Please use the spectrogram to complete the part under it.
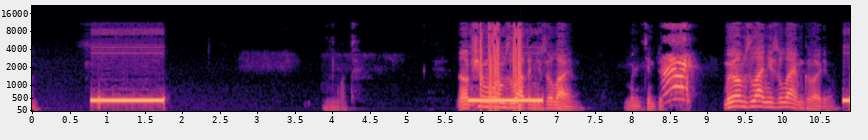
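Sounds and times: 
telephone dialing tone calling the telephone exchange: 0:00.8 - 0:01.8
speech: 0:05.7 - 0:07.3, 0:07.9 - 0:10.8.

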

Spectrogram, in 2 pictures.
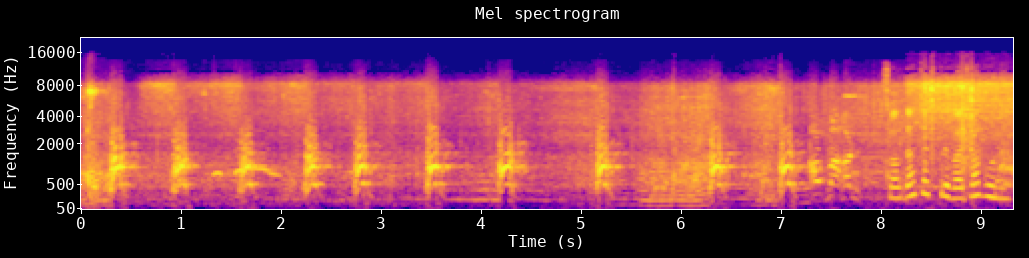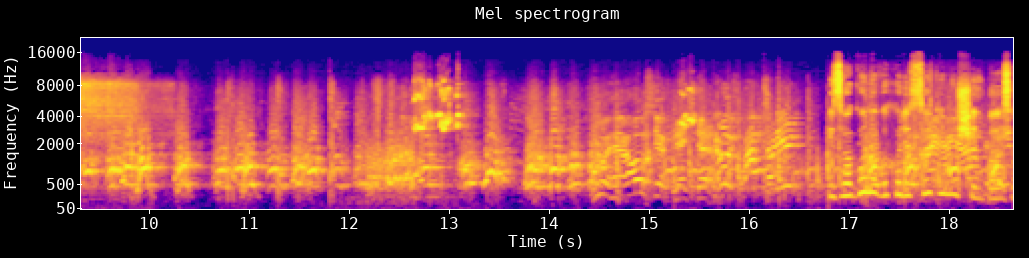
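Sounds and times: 
German shepherd dogs barking on a station platform: 0:00.1 - 0:07.5, 0:09.3 - 0:15.5, 0:17.4 - 0:18.6
speech: 0:08.1 - 0:09.5, 0:16.9 - 0:18.6.

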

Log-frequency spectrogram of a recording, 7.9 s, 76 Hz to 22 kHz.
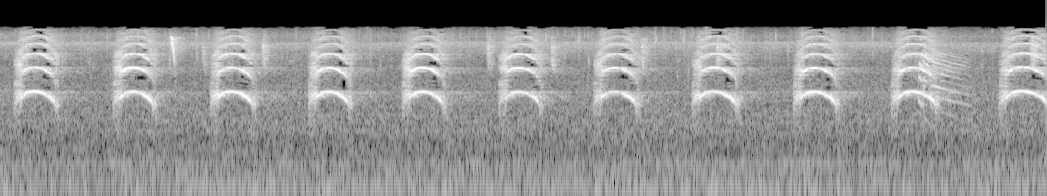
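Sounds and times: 
limpkin Aramus guarauna strident call: 0:00.1 - 0:07.8.

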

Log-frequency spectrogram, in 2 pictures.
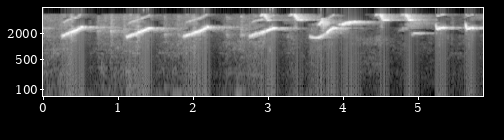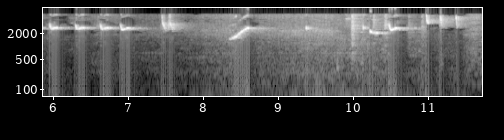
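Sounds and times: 
starling song with slurred whistles chirpy notes and rising whistle: 0:00.2 - 0:11.6.

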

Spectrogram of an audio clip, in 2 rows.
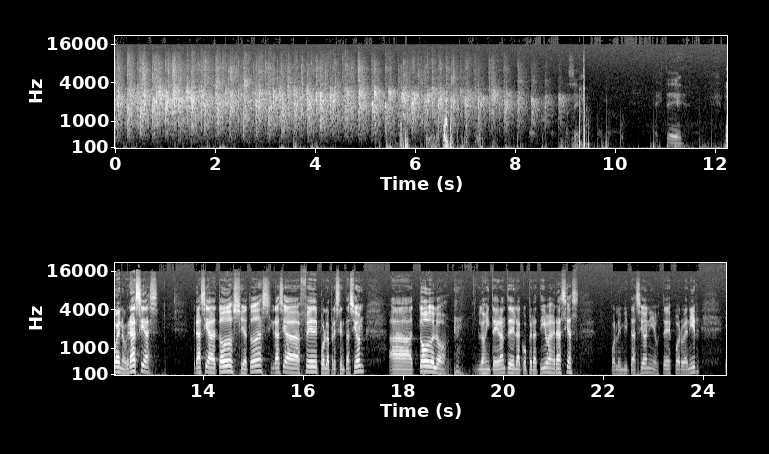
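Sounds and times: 
audience applause at a talk: 0:00.0 - 0:09.2
speech: 0:12.2 - 0:13.1, 0:13.8 - 0:21.6, 0:22.2 - 0:24.4.

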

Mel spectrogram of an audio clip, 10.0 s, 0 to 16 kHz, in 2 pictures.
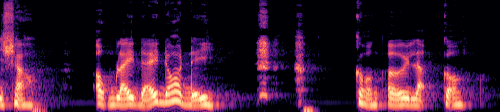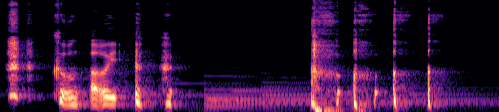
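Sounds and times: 
speech: 0:00.0 - 0:02.8, 0:03.6 - 0:07.2
old man coughing hard in a hacking fit: 0:08.1 - 0:09.5.

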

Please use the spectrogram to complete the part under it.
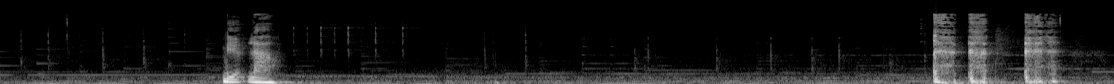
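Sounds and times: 
speech: 0:02.2 - 0:02.8
light dry cough: 0:09.3 - 0:10.8.

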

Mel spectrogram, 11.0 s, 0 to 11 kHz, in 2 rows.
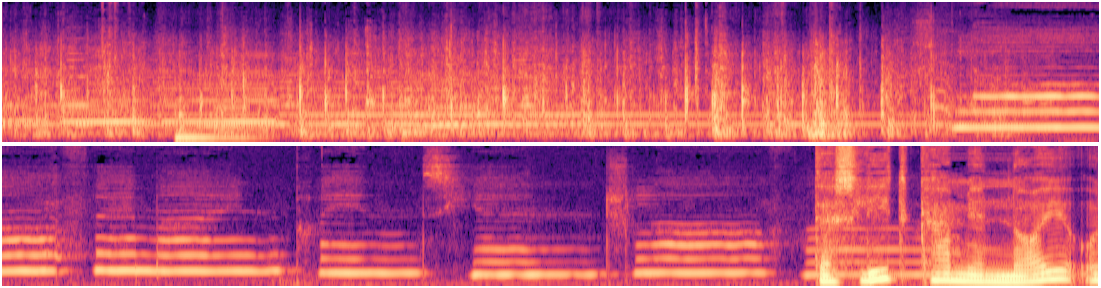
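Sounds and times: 
horse-drawn carriage rattling rumble: 0:00.0 - 0:05.0
horse hooves of a horse-drawn carriage: 0:00.0 - 0:05.8
speech: 0:00.8 - 0:01.3, 0:09.6 - 0:10.9.

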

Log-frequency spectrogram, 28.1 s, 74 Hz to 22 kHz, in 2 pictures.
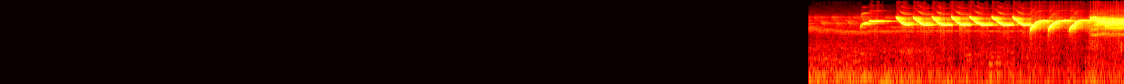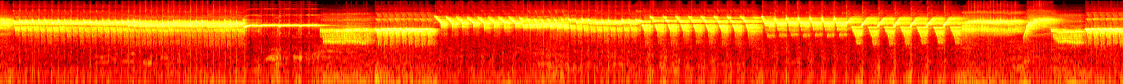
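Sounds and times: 
male Belgian canary singing trills and slurred whistles: 0:10.1 - 0:28.0.

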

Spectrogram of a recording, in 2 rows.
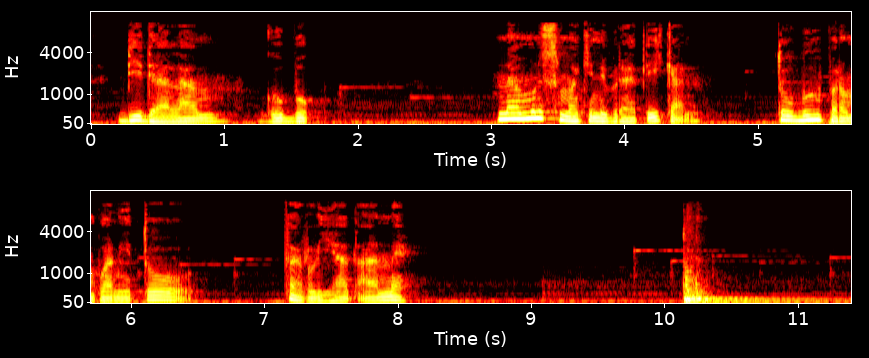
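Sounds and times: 
speech: 0:00.2 - 0:01.8, 0:03.0 - 0:04.6, 0:05.2 - 0:06.6, 0:07.2 - 0:08.2
hut door suddenly bursting open as if kicked in: 0:10.1 - 0:10.7.

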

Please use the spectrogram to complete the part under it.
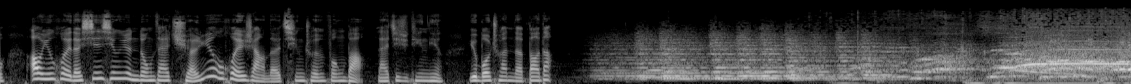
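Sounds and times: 
speech: 0:00.0 - 0:05.6
upbeat music at a three-on-three basketball game: 0:05.9 - 0:11.2
crowd cheering at a U19 three-on-three basketball game in Xi'an: 0:07.9 - 0:11.2.

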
